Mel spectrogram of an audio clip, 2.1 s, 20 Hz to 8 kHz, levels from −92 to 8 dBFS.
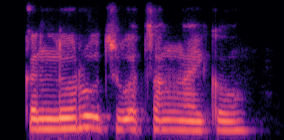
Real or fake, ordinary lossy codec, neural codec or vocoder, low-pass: real; Opus, 32 kbps; none; 7.2 kHz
